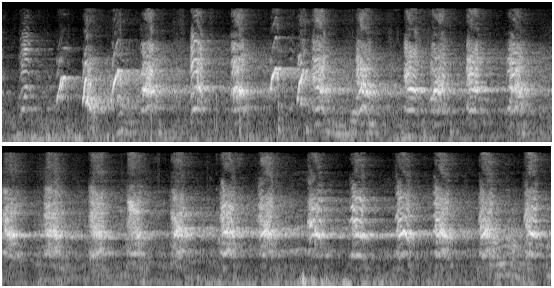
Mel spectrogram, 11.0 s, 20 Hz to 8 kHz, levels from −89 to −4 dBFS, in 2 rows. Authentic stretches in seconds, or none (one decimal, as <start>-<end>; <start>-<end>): 0.0-5.4; 7.3-11.0

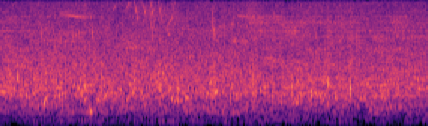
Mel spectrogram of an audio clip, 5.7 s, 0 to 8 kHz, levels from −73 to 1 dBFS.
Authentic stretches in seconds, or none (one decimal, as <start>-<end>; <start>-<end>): 0.4-3.3

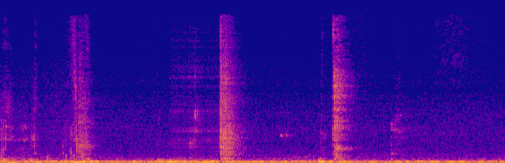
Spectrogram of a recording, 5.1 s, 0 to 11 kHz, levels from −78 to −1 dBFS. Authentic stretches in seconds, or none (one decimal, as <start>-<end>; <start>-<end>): 0.0-1.7; 2.2-5.1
